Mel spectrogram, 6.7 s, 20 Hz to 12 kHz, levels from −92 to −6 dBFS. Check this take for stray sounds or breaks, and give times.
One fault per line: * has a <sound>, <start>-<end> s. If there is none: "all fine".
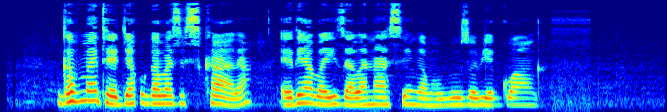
all fine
